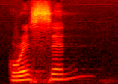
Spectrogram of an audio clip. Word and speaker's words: christen: In word spelling, the alphabet letter T is silent when preceded by a letter S in the terminations TEN and TLE, as in moisten, listen, christen, bristle, or whistle. It is silent also in often and soften.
